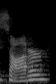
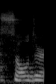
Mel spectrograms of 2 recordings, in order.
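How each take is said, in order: First: The word is said in an American way. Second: The word is said in a British way. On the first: This is how it is said locally. "Here we tend to say solder" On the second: This is how it is said in the UK. "solder if you are overseas in the U K"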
